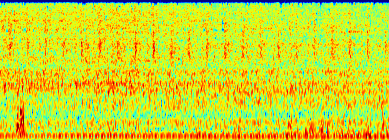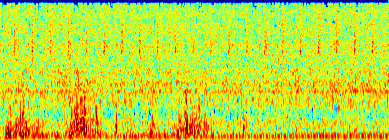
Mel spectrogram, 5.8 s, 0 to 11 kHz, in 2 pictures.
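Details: 1991 Mitsubishi GTO at idle: light, quick, steady ticking over an otherwise even idle; owner hopes it is lifter tick but fears worse, not confirmed.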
